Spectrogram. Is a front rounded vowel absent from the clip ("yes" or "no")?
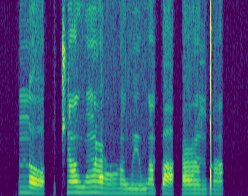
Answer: no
